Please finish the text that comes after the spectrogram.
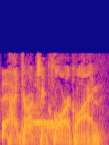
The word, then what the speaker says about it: hydroxychloroquine: Hydroxychloroquine. Yes, that's how you pronounce it.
